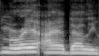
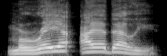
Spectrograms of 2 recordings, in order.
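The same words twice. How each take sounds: First: The name is said at normal speed. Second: The name is said slowly.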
